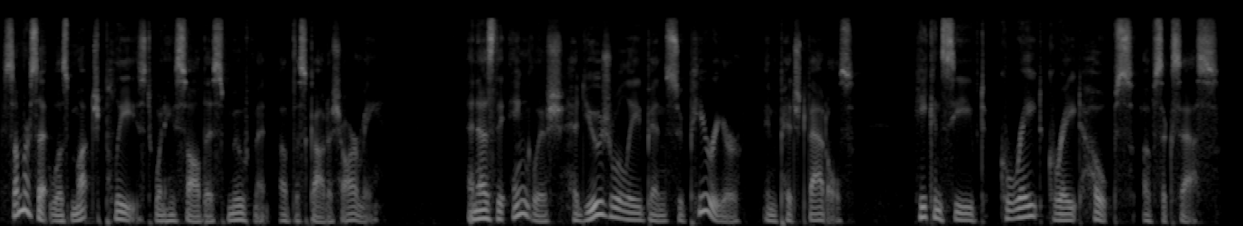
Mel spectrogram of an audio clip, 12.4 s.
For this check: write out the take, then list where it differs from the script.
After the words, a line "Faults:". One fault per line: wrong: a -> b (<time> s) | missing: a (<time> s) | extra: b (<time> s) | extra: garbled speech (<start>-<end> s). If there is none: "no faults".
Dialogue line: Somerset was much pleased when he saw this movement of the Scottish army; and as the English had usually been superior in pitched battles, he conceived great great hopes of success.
Somerset was much pleased when he saw this movement of the Scottish army; and as the English had usually been superior in pitched battles, he conceived great great hopes of success.
Faults:
no faults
